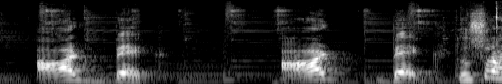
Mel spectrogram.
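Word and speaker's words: Ardbeg: एकदम प्रो की तरह प्रोनाउंस करने हैं आपने। पहला है आर्ट बेग।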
